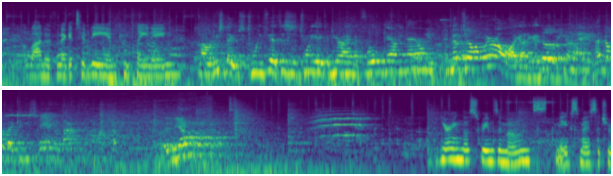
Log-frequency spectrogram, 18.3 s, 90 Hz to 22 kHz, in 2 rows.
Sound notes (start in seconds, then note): 13.8 inmate screaming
